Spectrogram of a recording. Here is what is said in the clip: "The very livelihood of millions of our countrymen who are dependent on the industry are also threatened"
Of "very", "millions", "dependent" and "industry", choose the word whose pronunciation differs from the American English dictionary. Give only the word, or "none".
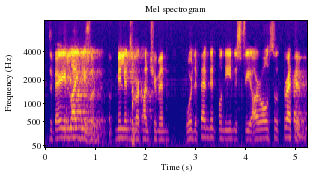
none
